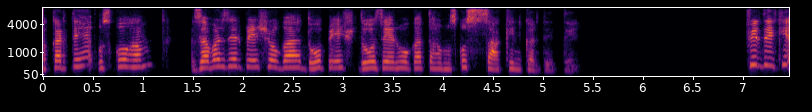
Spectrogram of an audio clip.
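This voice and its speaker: A high-pitched woman teaches recitation at an unhurried pace, modelling each word slowly and with care. The sound is dull and lo-fi, and the room is dry with no echo. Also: a bit bright. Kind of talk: online tajweed lesson.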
